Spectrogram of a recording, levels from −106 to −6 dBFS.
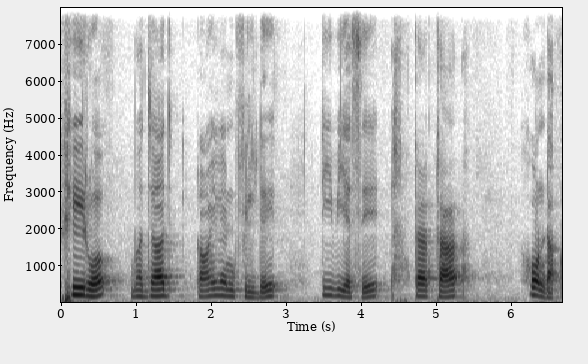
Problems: none marked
